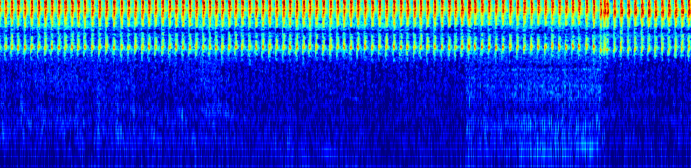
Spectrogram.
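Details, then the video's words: Belalang pedang, the sword grasshopper, calling for songbird training; a long, even run of rapid shrill pulses near three and a half per second, high and buzzy, with a brief louder burst near the end. "suara belalang pedang cicir full untuk masteran semua burung lomba"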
